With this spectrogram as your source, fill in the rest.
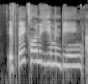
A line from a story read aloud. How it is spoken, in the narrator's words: I shouted back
